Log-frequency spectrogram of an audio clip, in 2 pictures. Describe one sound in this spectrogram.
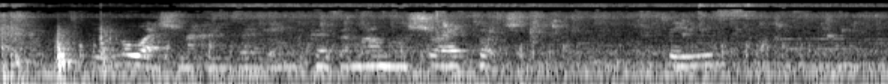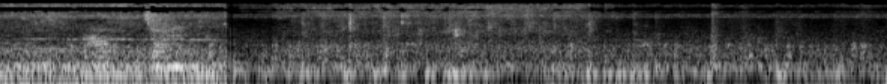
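Dishes clatter in a sink.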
